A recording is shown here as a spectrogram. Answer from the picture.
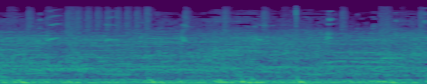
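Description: A basketball being dribbled on a hardwood court, with repeated short bounces over the steady noise of an arena crowd.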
